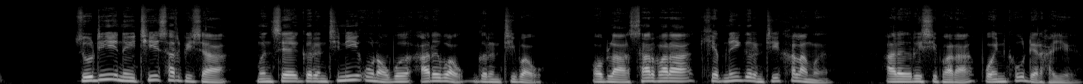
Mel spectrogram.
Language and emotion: Bodo, neutral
